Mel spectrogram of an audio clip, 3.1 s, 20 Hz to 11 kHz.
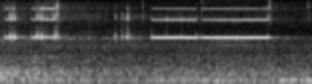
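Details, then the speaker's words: Samsung 11 ft refrigerator whose compressor won't start: multimeter continuity test across the compressor motor windings; short high beeps then a long steady tone as probes touch, windings have continuity, coil not open. "we are going to test continuity that has Sonorous continuity so that it can guide it we are going to test it we are going to test the coil and continuity with each other"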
